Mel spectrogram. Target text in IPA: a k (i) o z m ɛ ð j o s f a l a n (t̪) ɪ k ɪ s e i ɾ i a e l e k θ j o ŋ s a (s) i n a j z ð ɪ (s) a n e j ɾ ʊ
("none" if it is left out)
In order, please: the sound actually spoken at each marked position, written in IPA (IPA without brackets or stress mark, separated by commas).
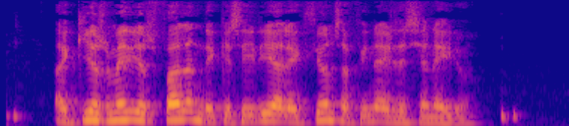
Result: i, d̪, f, ʃ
